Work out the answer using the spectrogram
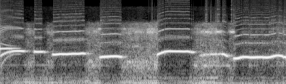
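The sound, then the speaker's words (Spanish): A voice imitates a teasing, mocking whistle: a loud, clear string of short and held whistled notes that waver slightly in pitch, running for about three seconds. “escuchó como alguien así que andaba así como chiflando, así como muy gustoso, va, como haciéndole burla”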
